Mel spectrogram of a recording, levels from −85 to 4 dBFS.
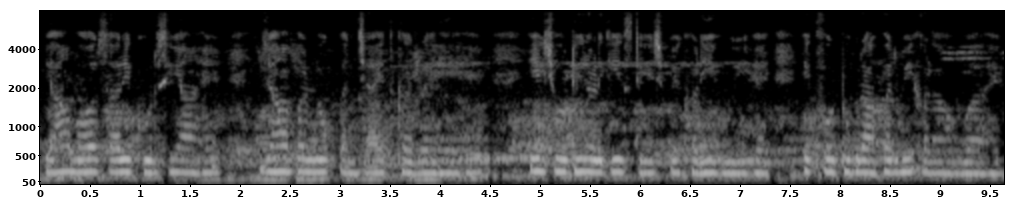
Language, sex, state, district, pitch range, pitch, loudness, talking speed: Hindi, female, Chhattisgarh, Sukma, 195-215 Hz, 210 Hz, -30 LUFS, 175 wpm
